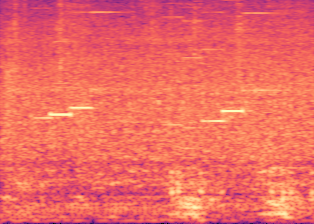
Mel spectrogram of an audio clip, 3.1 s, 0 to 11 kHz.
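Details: IFB 6.5 kg top-load washing machine after fixing P5 error by reseating a loose pressure-sensor connector; few short high chirps over quiet room noise, no error pattern; normal power-on beeps.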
